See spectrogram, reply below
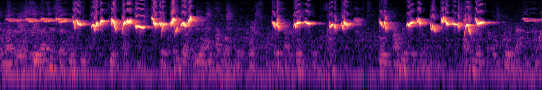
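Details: Robin in lively song: three bursts of rapid, looping whistled warbles separated by short pauses, each phrase a tumble of slurred up-and-down notes, with a faint steady low hum underneath.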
